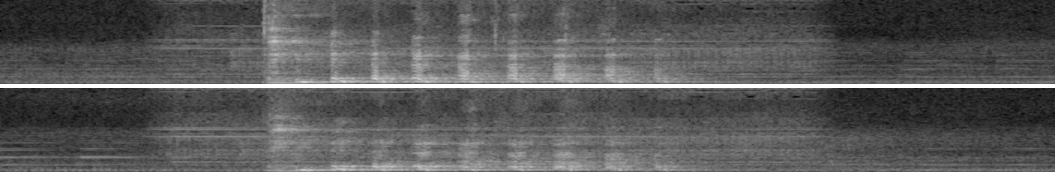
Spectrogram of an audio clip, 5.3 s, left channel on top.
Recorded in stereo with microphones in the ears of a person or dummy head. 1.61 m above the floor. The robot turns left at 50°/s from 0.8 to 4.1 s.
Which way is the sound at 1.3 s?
70° left (ahead or behind).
